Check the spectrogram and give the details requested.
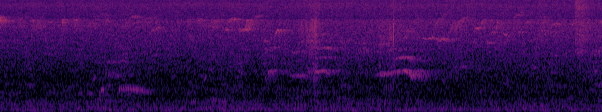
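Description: Near silence: faint outdoor background noise with a few soft, short bird chirps scattered through it.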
